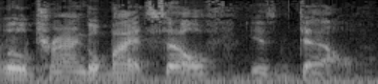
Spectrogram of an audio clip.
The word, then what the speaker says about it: del: is just semantics but the way we pronounce this symbol is del please don't stay gradient gradient is what you get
